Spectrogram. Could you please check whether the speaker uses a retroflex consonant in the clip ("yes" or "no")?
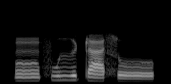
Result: yes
